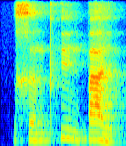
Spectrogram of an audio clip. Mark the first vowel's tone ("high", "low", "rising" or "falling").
rising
